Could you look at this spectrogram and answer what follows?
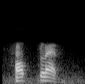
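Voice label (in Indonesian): "oplet", Indonesian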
